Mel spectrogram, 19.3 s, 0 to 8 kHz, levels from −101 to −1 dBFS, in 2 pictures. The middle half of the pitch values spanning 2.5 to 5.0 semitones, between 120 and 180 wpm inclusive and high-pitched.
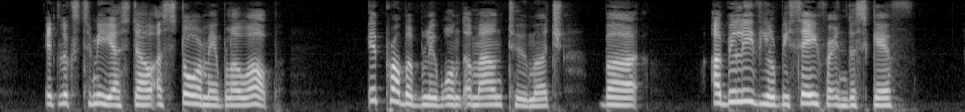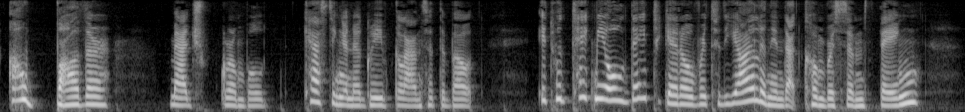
Yes: average, 4.1 semitones; average, 165 wpm; high, 205 Hz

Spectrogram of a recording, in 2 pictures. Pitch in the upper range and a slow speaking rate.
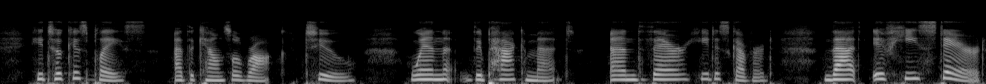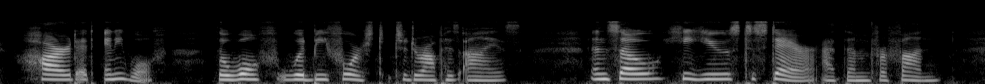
Yes: high, 220 Hz; slow, 130 wpm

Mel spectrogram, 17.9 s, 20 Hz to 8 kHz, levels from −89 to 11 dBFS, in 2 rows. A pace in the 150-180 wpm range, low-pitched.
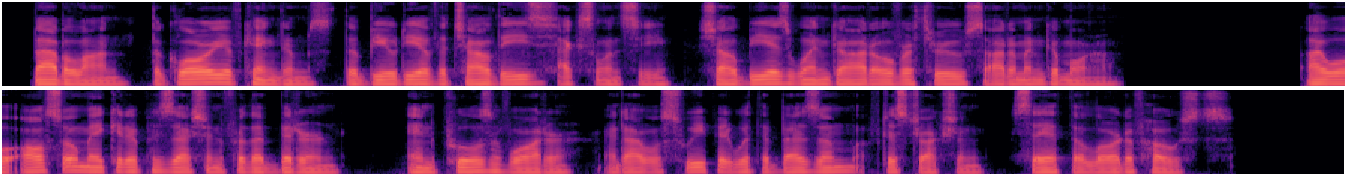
Yes: average, 170 wpm; very low, 90 Hz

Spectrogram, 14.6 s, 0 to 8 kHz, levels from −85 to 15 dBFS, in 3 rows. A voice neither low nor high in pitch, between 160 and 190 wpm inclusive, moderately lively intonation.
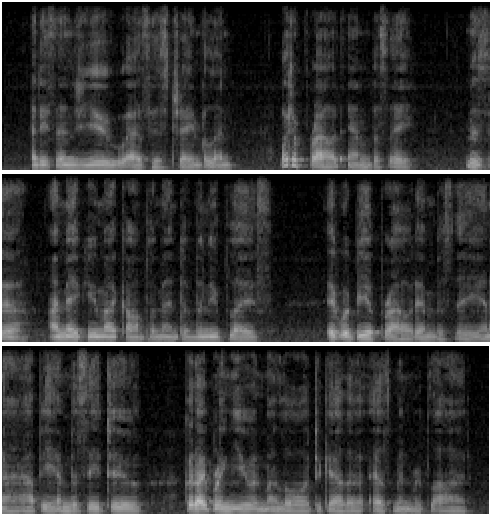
Yes: medium, 155 Hz; average, 170 wpm; average, 3.0 semitones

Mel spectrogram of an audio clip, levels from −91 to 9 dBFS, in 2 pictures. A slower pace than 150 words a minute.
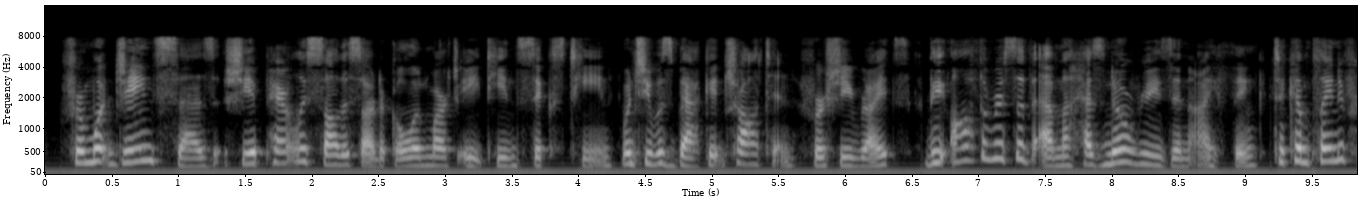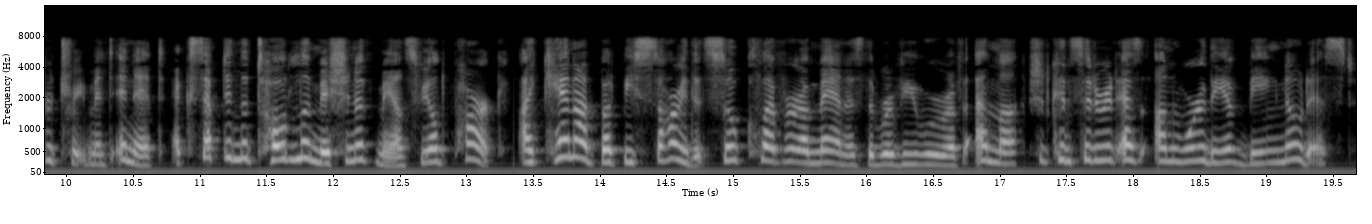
No: fast, 205 wpm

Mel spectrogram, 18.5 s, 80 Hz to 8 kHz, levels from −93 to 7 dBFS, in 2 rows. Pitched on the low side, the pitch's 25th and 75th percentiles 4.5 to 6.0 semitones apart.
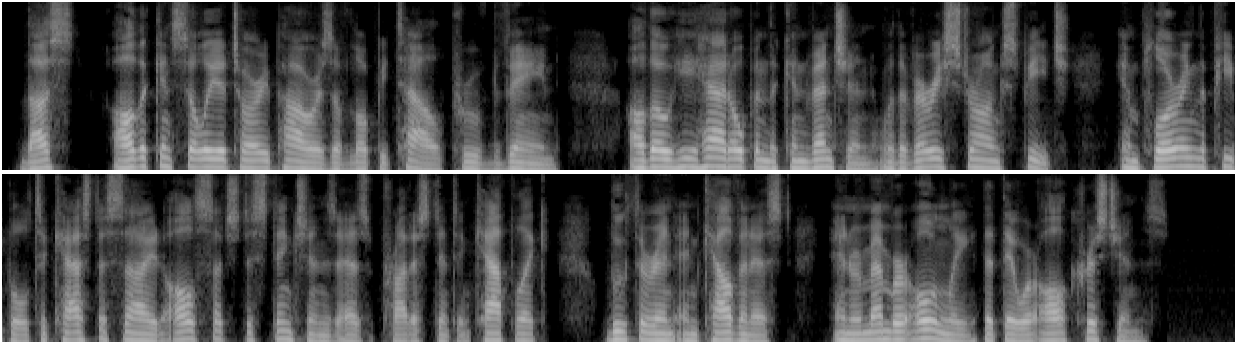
No: low, 125 Hz; average, 3.7 semitones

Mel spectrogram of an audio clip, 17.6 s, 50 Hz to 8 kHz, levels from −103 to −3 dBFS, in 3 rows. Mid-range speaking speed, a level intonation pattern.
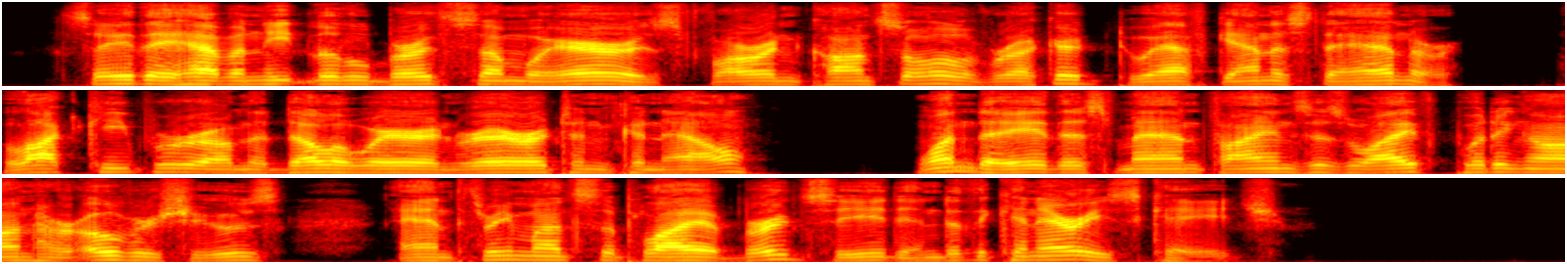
Yes: average, 155 wpm; narrow, 2.1 semitones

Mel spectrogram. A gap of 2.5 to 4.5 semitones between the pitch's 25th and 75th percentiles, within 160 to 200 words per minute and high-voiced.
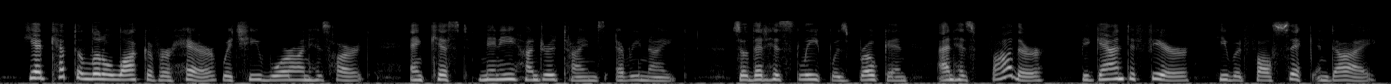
Yes: average, 3.2 semitones; average, 170 wpm; high, 205 Hz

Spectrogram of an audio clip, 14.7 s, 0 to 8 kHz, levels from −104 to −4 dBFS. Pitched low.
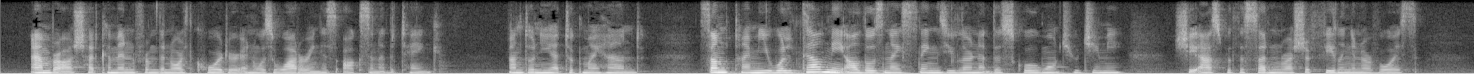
No: medium, 180 Hz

